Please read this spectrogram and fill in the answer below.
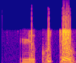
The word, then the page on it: le couteau: French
